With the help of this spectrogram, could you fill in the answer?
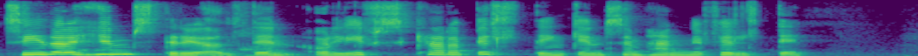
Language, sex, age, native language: Icelandic, female, 40-49, Icelandic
